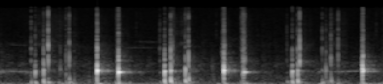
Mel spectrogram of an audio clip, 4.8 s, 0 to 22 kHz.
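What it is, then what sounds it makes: Plastic jar lid tapped. Fingertips tap the white plastic lid and rim of a plastic chocolate spread jar lying on its side on a table. Sixteen short, hollow plastic taps with a ringing tone around 540 Hz come in an uneven rhythm, each dying away almost instantly.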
